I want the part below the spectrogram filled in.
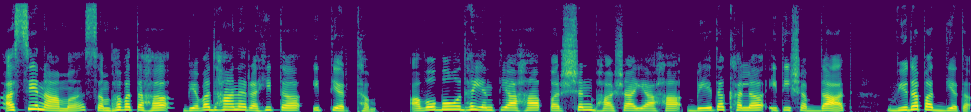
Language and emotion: Sanskrit, neutral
